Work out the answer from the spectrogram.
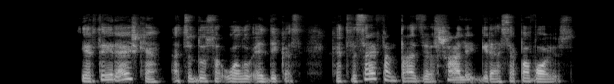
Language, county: Lithuanian, Vilnius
